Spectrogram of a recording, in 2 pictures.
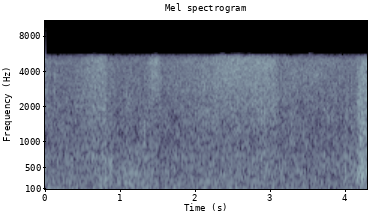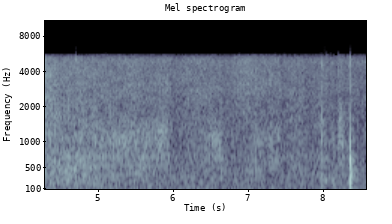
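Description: Fingertips with painted nails tap and scratch the cover of a closed glossy paper magazine lying flat on a table. Quiet, dry scratching and rustling continue throughout, with a brief brighter swell in the middle. A single sharper tap lands near the end.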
